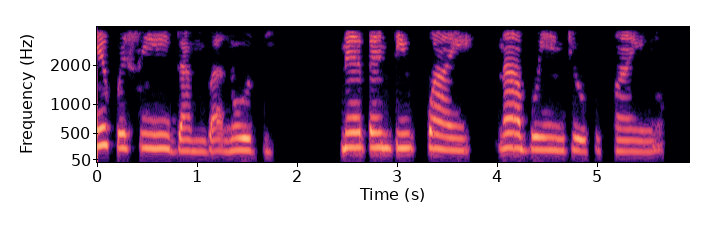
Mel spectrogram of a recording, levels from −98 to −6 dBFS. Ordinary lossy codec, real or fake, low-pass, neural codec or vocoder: none; fake; 3.6 kHz; vocoder, 24 kHz, 100 mel bands, Vocos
